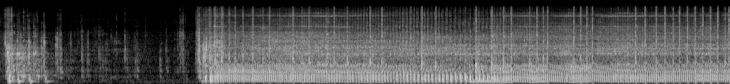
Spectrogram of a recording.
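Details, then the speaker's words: Vintage 1970s Stihl 041AV 61cc two-stroke chainsaw, sat a year with stuck rings: raspy, slightly uneven, lean-sounding low idle, and it died; owner suspects a sticky carburetor float or idle screw turned down too low. "that time it died on me cuz I guess the float got a bit sticky or else I just turn the idle down a little too low"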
